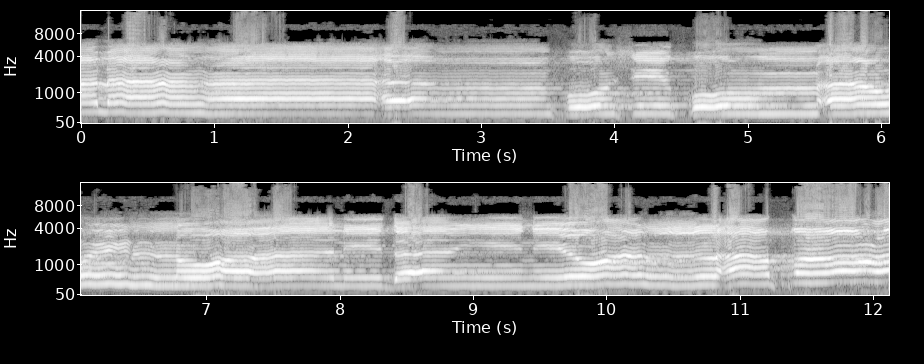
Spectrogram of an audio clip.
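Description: Quran recitation in melodic tajweed style: one voice holds long, ornamented notes that bend and turn, pausing briefly a few times.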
